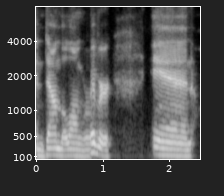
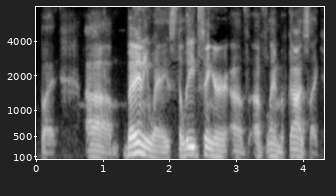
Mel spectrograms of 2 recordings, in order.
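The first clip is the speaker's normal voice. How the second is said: normal talking voice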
